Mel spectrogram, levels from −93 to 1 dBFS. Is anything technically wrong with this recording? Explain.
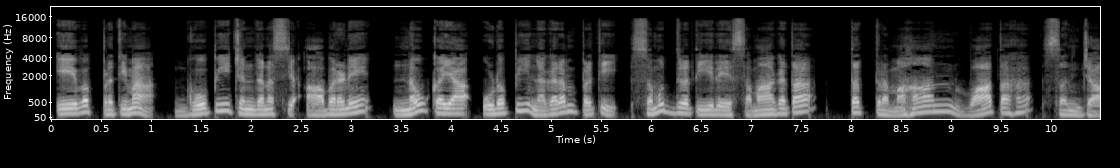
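Yes. The speech carries audible damage from low-bitrate compression, most likely HE-AAC compression at a rate that fits around 24 kbps. The codec keeps only the lower spectrum and regenerates the treble by copying lower bands upward, so harmonics above the crossover no longer align. Sibilants sound gritty and metallic. A spectrogram shows repeated, blocky texture above the crossover.

Pre-echo occurs at 5.44–5.47 s, 6.42–6.45 s and 9.46–9.49 s, each about 30 ms long. Quantisation noise sized for a sharp onset spreads back across its transform block into the quiet just before it, adding a brief hiss and softening the attack. A waveform shows a noise smear leading each transient.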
